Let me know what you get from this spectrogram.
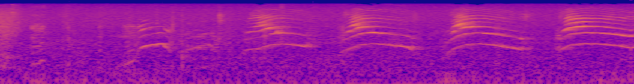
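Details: Kittens of a mother cat dumped in a box at a turnpike cry while being photographed, the mother rushing out to rescue them; about six arched, rising-then-falling meows, growing louder and more frequent toward the end, over quiet background.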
